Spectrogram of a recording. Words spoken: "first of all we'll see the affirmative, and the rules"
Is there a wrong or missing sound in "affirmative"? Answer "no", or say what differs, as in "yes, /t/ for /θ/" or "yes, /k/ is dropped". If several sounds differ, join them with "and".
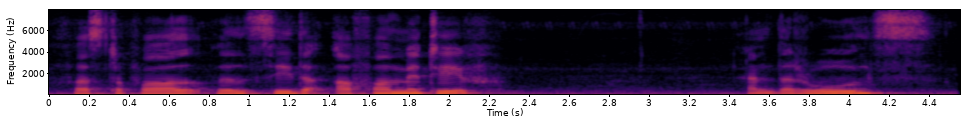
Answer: no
